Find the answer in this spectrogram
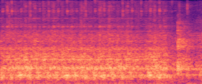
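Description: Singer Patchwork electronic sewing machine stitching a test seam through cotton fabric at a steady, fast rate, then stopping near the end. The seam is a check of the balance between upper and bobbin thread tension.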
